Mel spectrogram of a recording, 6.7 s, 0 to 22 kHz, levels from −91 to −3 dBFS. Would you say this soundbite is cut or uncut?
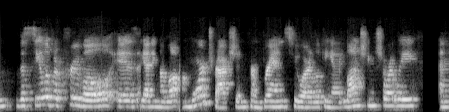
cut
